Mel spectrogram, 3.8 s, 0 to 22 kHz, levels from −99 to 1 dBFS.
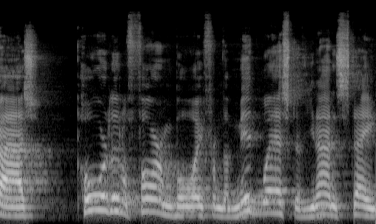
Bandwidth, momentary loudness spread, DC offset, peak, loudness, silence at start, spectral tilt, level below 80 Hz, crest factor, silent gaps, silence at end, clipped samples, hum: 17 kHz; 4 LU; under 0.1%; -10 dBFS; -29 LUFS; 0 s; -4.5 dB/octave; -82 dBFS; 18 dB; none; 0 s; under 0.1%; none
